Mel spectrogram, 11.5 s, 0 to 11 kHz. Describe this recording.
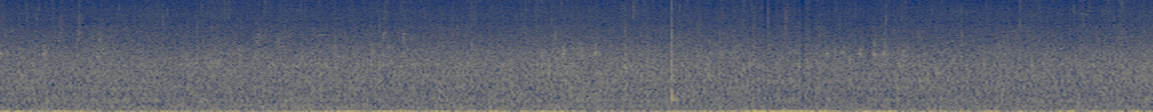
Short clip of heavy rain and birdsong.
Recorded with a rode NT-5 placed outside window pointing down towards gazebo roof.
Used Compression on sample
Raindrops, England, birds, Outside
